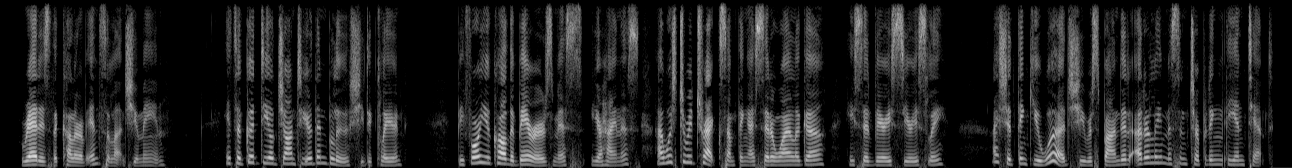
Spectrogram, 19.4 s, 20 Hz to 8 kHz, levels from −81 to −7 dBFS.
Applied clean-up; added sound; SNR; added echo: none; none; none; none.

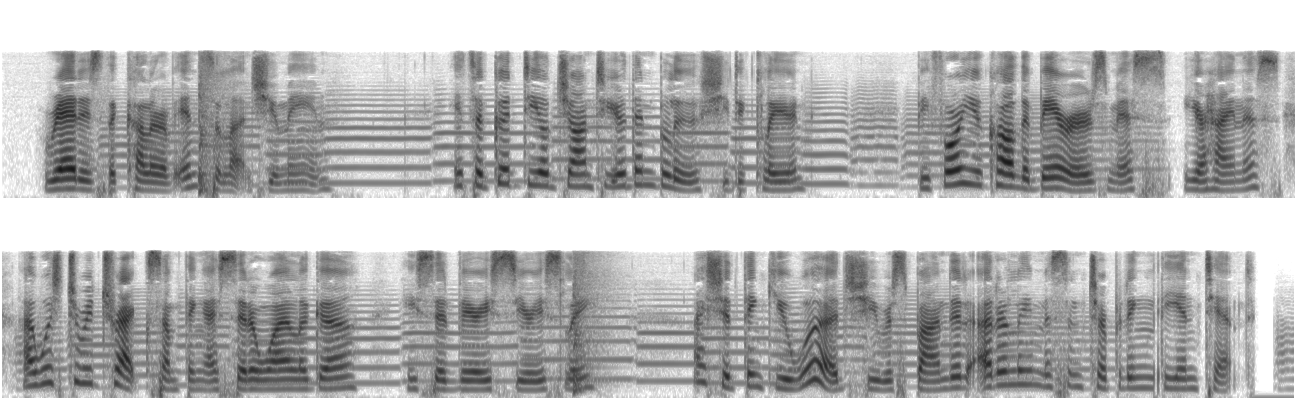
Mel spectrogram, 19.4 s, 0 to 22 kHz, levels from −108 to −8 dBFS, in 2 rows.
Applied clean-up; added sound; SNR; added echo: none; Snare drum + Trumpet; 19 dB; none.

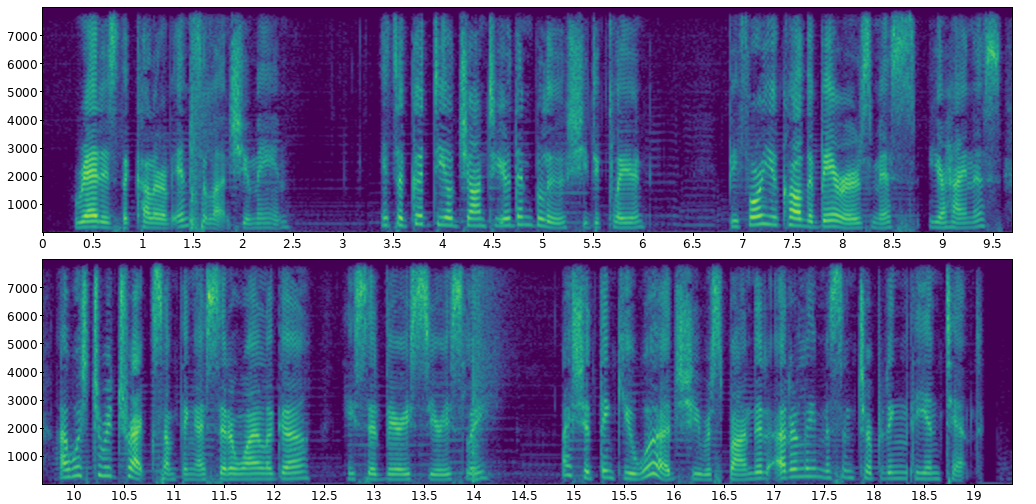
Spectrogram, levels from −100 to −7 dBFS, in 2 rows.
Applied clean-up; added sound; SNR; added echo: neural separator model SepFormer DNS4.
